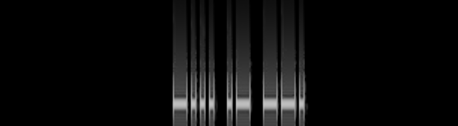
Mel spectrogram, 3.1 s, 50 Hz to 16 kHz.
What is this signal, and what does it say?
Morse code, heard as a keyed tone, about 40 wpm, 700 Hz. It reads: BAG
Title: Top 1501-1750 Words 40wpm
